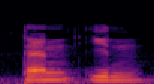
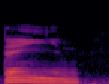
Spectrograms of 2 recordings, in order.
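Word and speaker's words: 店員: Tein. Ten-in, tapi dibacanya biasanya tein. Gitu.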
